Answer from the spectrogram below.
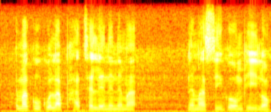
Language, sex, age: Swati, male, 23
